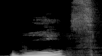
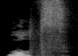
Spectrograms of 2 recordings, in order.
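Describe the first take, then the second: First: "Wolves" with a voiced V before the final S. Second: "wolves" with a voiceless F before S; wolf with F-S. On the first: Teacher modelling the plural of wolf, "Wolves" said with V. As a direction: draw out "Wolves" with a buzzing V, not F. Wrong and right plural contrasted. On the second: Teacher showing the wrong plural of wolf, "wolves" said with F-S. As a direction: say "wolves" ending in hissed F-S, as "wolfs". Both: Shown as a demonstration.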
